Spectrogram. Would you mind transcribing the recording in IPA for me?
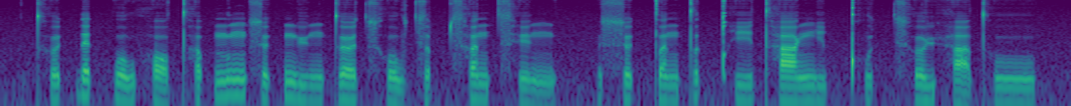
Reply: t̪ʰ ɵ˨˥ t̚ ɛː˥ t̚ p o˨˥ w h ɔː˨˩ t̪ʰ ɐ˨˥ p̚ n̪ ʊ˥ ŋ s ɵ˨˥ t̚ ŋ yː˨ ŋ t̪ œː˨˧ t͡sʰ o˨˩ w t͡s ɐ˨ p̚ t͡sʰ ɐ˧ n t͡sʰ ɪ˨˩ ŋ | s ɵ˨ t̚ t̪ ɐ˨ n t̪ ɐ˥ t̚ pʰ iː˨˥ t̪ʰ aː˨˧ ŋ iː˨˥ p̚ kʷʰ ɐ˧ t̚ t͡sʰ ɵ˧ ɥ h aː˨˩ t̪ʰ uː˨

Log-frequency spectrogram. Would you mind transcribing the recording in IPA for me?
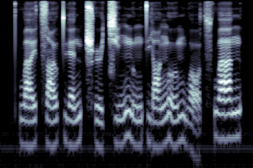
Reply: pʰ w a˧˥ ɪ̯ t͡s ɑ˧˥ ʊ̯ t̪ ɥ ɛ˧˥ n ʈ͡ʂʰ ɻ̩˧˥ t͡ɕ i˧˥ ŋ n̪ ʊ˧˥ ŋ t̪ j ɑ˧˥ ŋ o˧˥ ʊ̯ m w ɔ̰˨˩ t͡sʰ w a˥ n

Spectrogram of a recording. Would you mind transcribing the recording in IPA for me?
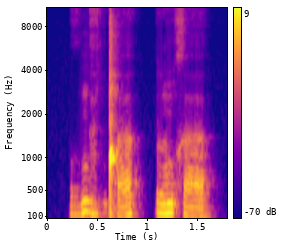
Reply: o̤˩˥ ŋ a̤˩˥ ǃʼ ɐ˩˥ | l ũ˩˥ x ɐː˩

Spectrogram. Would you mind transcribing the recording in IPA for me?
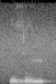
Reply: w ṳ ɾ u n

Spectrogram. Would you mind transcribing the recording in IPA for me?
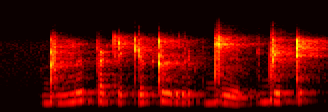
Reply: ɖ u m ʏ p a ʈ ɾ e ʈ ɾ ʏ ʈ u r u ʈ dʲ e | d ɨ ʈ

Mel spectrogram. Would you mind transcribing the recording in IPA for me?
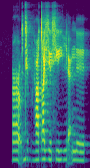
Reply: ʕ o̰ dʲ ɒ bʱ e dˤ e zʲ ɒ sʲ e j i ɾ æ̰ ŋ e

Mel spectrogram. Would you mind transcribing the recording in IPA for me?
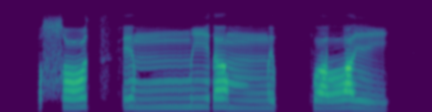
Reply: sˤ u t͡sʼ ɪ mː i ɾ ʌ mː ɪ pː ʊ lˠ i

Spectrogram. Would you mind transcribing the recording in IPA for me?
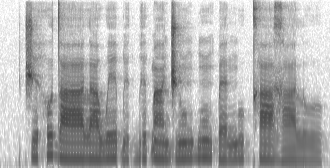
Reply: t͡ʃ ɪ˨ h ʊ˦ d aː˨ l a˨ w e˦ ɓ ɪ˨ ɡ͡b ɪ˦ ɓ ã˦ d͡ʒ ũ˨˦ ɡ͡b ũ˦˨ k͡p ɛ˨ ŋ u˦ kʰ a˦˨ ɣ a˨ l ʊ˨

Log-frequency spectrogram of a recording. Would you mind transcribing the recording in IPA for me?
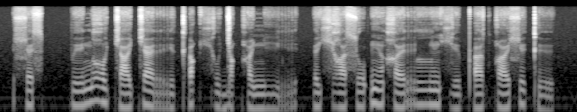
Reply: ɬ ɛ s pː e n ʁ ʊ c a c æ r ɪ kʼ ɛ q ç o ɟ a qʰ e ɲ i r | ɛ ç ʁ a s o ʔ ĩ χ ɛ r lː ĩ ç e pʼ a d q e ɬ e kʼ ɪ

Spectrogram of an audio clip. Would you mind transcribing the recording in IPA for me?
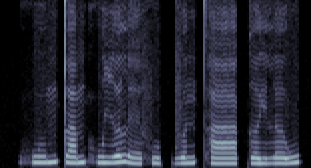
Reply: h w u˨˦ m t̪ a˨˦ m h w i˨˦ ə̯ l ɛ̤˨˩ f u˨˩ p̚ v ə˨˦ n t̪ʰ aː˧ k ə˧ j l ə˨˦ w

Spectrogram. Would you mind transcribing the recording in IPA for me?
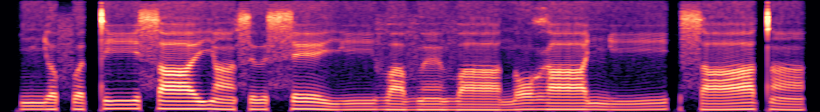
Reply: ɲ ə˧ f ə˧ t iː˦ s aː˦ j ã˨ s ɨ˨ s eː˦˨ j iː˨ v a˨ v ɛ̃˨ v aː˨ n ɔ˦ ɣ aː˦ ɲ iː˨˦ | s aː˨˦ t ã˨

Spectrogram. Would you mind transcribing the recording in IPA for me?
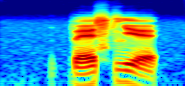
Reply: p ɛ s lʲ ɛ

